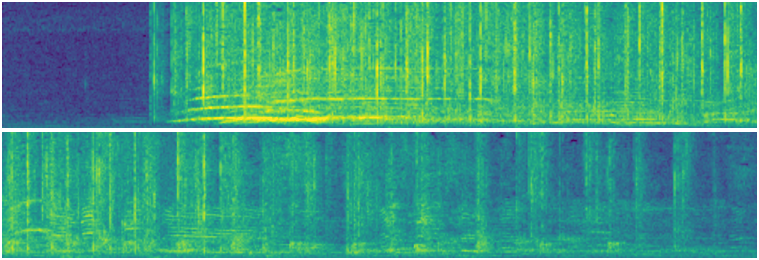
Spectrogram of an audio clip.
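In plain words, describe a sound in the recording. An audience claps loudly in a large echoing hall.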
